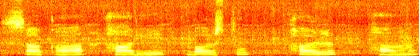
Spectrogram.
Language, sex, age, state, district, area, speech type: Maithili, female, 60+, Bihar, Madhubani, rural, read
